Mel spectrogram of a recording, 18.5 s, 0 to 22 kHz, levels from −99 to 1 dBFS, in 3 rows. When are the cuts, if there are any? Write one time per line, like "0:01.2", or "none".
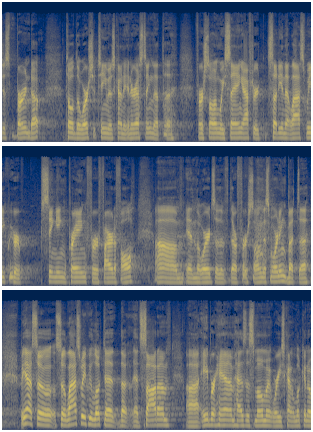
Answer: none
